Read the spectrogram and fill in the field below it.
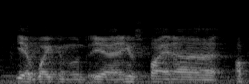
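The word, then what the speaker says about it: Hueco Mundo: Waco Mundo. The H is silent. Yeah, Waco Mundo.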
